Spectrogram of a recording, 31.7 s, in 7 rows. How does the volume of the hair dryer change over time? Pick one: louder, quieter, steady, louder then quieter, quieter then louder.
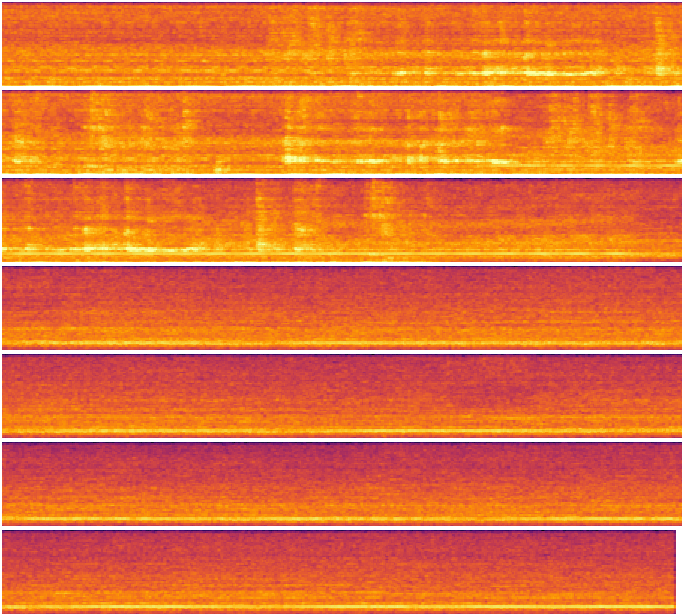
steady.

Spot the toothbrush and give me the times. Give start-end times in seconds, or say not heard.
1.4-12.1.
